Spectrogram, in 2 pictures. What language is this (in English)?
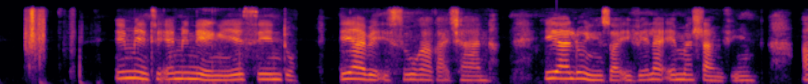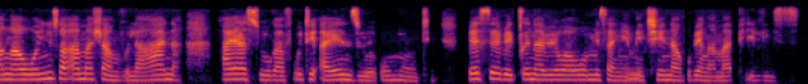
North Ndebele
